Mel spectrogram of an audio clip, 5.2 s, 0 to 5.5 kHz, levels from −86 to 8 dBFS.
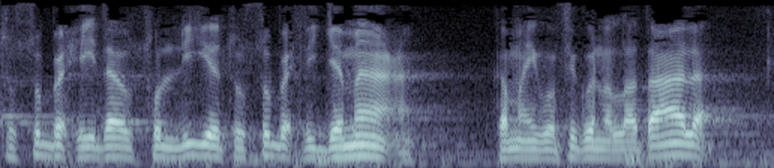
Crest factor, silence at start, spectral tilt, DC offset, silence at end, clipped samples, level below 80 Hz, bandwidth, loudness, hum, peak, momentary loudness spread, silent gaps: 16 dB; 0 s; -9.5 dB/octave; under 0.1%; 0 s; under 0.1%; -42 dBFS; 5.4 kHz; -18 LUFS; none; -2 dBFS; 8 LU; none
